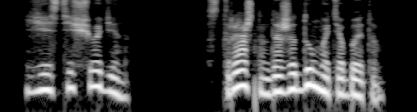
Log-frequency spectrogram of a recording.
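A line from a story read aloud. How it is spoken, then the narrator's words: Quiet speech. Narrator (Russian): Анна-Мария тихо проговорила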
